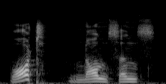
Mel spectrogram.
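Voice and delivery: usual speaking voice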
